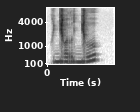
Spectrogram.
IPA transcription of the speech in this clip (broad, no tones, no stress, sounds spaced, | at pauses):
ɟ ɔ r ɟ o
